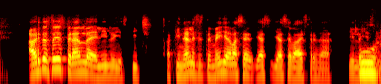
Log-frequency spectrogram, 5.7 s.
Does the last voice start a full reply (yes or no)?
yes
